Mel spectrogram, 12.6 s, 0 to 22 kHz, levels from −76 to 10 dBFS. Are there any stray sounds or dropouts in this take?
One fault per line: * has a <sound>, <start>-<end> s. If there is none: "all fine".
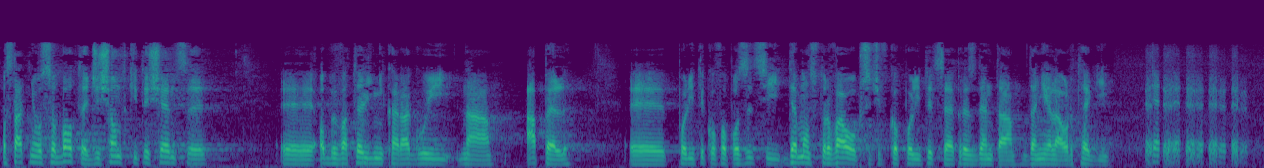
* has a laugh, 11.4-12.5 s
